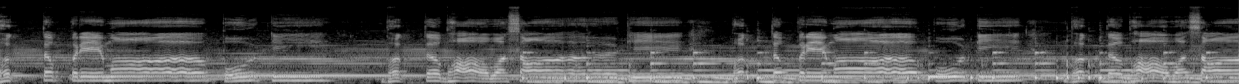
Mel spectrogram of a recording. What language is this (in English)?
Marathi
